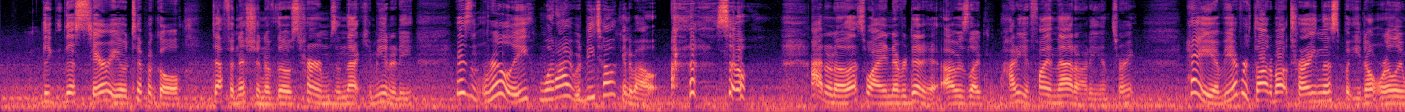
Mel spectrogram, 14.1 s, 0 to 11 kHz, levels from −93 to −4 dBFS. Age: 30-49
